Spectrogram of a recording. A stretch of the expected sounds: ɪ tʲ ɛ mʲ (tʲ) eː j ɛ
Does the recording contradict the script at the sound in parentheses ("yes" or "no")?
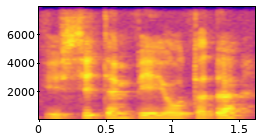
yes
